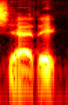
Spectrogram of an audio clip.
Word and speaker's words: Schadeck: me it's at most people can't pronounce my last name they always ask it's shattick so you know i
